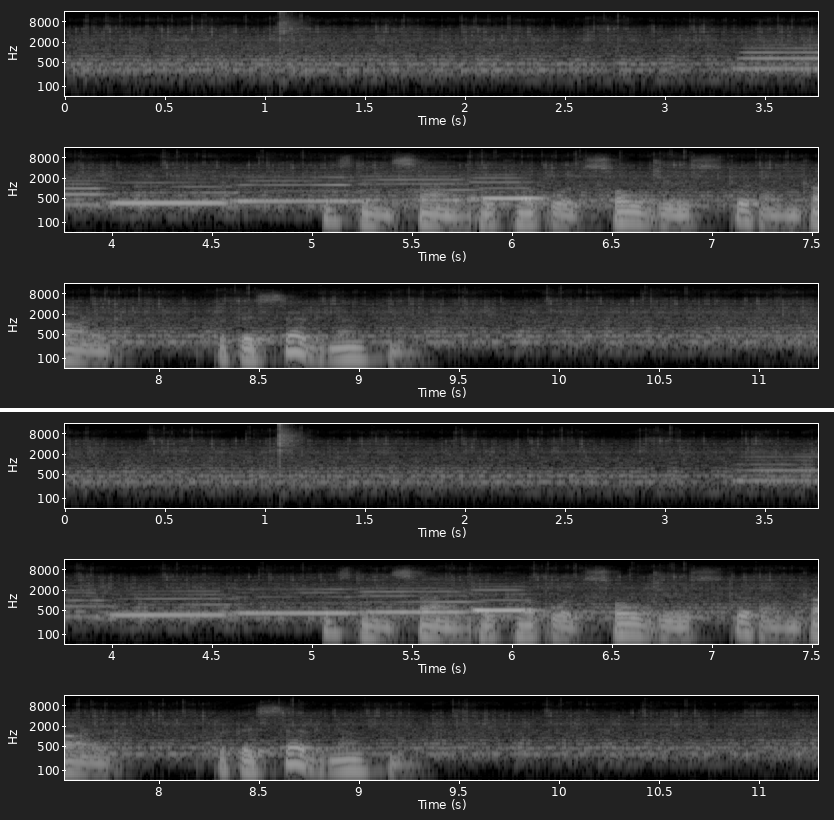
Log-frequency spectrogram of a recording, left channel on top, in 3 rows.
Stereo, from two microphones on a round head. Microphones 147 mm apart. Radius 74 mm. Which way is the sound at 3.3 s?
10° right (ahead or behind).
